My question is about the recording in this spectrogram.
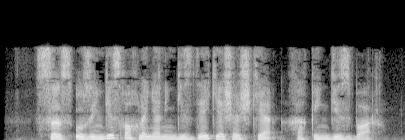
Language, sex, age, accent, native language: Uzbek, male, 18-24, Surxondaryo, Uzbek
